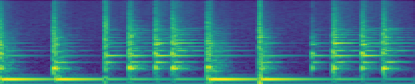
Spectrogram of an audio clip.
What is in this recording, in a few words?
dumalum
